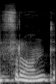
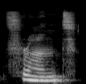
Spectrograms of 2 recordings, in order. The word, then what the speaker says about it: front: One in the Front це не фронт як часто можна почути від студентів а Франц а коротке Friends далі that is The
